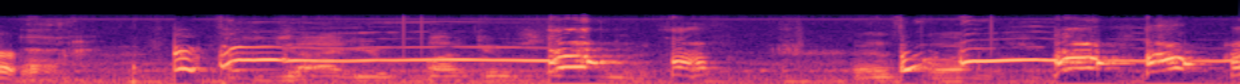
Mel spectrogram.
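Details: Pet dogs howling: a steady, held tone lasting about a second, then rising again near the end, with human voices talking over and between the howls.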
